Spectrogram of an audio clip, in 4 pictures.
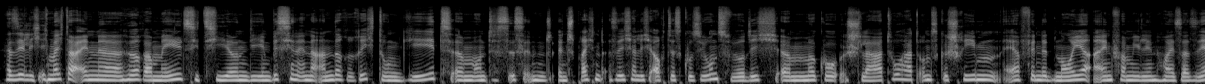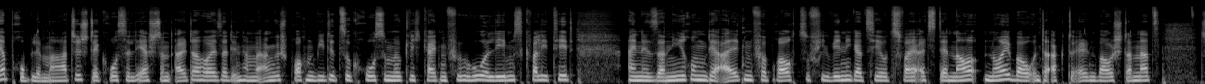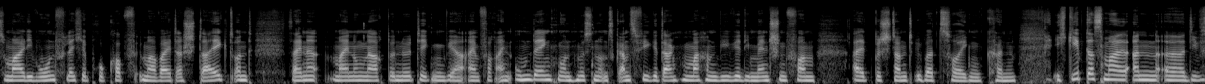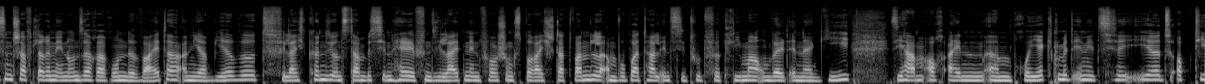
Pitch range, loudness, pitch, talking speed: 185-205 Hz, -23 LUFS, 190 Hz, 170 wpm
